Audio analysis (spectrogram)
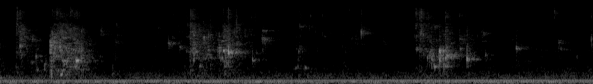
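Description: Water runs from a tap and splashes as a face is wetted before a shave, a soft, steady trickle with intermittent splashing, close by and fairly quiet, with no voices.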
